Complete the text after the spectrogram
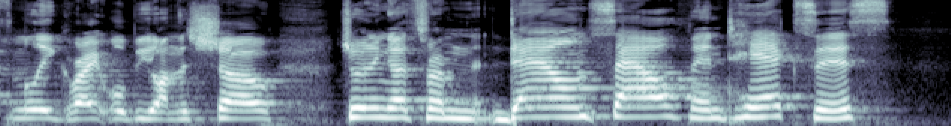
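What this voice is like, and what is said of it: Put-on Texas accent. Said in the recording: “That's just what I feel like a Texas accent sounds like.”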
